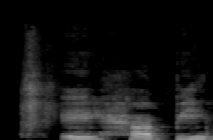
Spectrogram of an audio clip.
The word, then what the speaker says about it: happy: Happy, the stress is on the first syllable because it is an adjective.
